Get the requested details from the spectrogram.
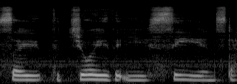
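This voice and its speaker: A woman speaks at medium pitch in a dark, mellow tone, somewhat breathy. Her intonation stays monotone and flat. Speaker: spiritual vlogger. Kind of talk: casual vlog monologue. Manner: rambling with many fillers.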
